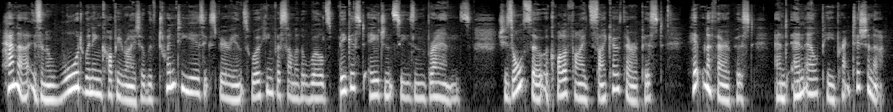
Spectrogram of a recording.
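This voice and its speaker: A woman's voice: lowish voice, lively intonation, normal speed, dark tone, slightly rough. A middle-aged woman from Hong Kong hosting a careers podcast, upbeat and enthusiastic as she interviews a guest. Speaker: podcast host, career coach. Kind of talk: scripted intro then interview chat.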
